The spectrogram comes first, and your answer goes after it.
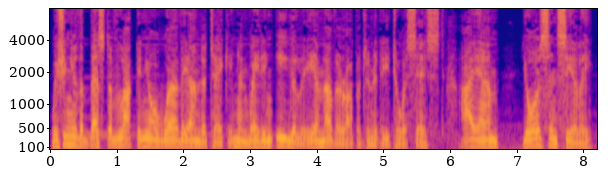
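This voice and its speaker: A man's voice: mid-range voice, normal speed, pitched above the performer's own voice, close to an everyday voice. A man voicing a scholarly British archaeology professor in an audiobook, chatty, mannered and politely old-fashioned. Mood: courteous. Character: genteel, scholarly male British archaeology professor writing a letter. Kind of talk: 1930s letter read aloud in an audiobook.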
